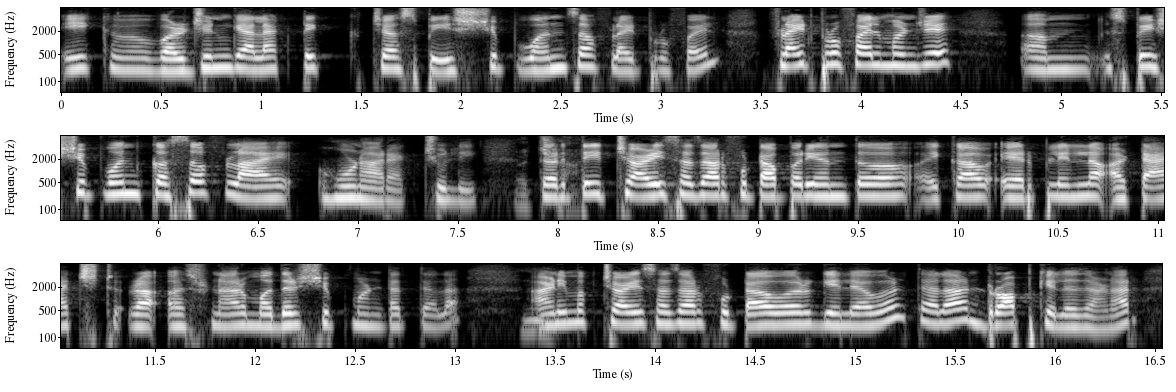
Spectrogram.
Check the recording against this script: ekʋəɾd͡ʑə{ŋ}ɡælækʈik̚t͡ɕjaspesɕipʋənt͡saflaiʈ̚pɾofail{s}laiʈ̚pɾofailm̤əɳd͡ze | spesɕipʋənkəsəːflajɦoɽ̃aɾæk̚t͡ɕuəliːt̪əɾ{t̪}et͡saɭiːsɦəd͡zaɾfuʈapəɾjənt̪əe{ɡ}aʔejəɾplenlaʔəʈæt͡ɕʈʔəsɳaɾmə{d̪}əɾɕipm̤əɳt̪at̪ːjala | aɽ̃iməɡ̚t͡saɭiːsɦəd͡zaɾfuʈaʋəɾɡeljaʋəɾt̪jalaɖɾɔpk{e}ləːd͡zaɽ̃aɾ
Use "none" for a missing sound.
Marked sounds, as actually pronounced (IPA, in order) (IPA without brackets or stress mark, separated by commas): n, f, t̪, k, d̪, e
